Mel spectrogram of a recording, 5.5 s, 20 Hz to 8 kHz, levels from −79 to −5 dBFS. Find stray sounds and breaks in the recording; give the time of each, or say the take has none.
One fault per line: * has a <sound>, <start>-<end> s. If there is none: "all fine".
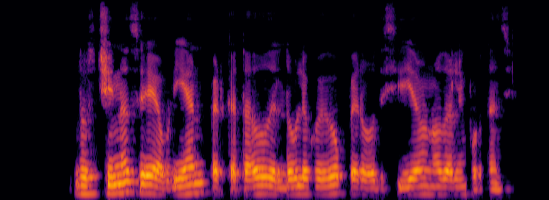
all fine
